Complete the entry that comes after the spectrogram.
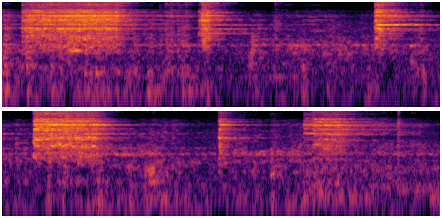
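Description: Indian Railways freight train's open wagons rolling past, with sudden bursts of high-pitched metallic wheel screeching, about one a second, over a steady rumble.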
